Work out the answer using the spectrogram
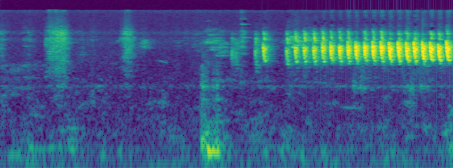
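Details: Bar-winged prinia in ngebren song: after scattered rustles and a low thump, a sharp, high, rattling trill starts and pulses rapidly and evenly for nearly two seconds.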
